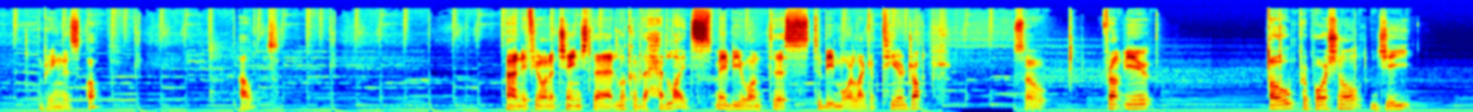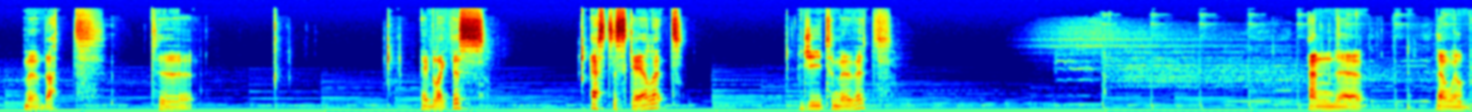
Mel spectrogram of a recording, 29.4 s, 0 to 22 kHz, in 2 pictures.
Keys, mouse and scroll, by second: 0.5 click, 1.7 click, 3.8 click, 4.2 middle click, 5.2 middle click, 5.7 shift+middle click, 5.8 shift+middle click, 6.0 2, 6.4 click, 7.1 middle click, 8.2 middle click, 8.9 2, 9.2 click, 10.4 KP_1, 12.4 o, 13.3 g, 16.5 middle click, 17.2 3, 17.5 click, 18.3 KP_1, 19.8-20.2 scroll up 2, 20.3 s, 22.3 g, 25.5 middle click, 26.0-26.8 scroll down 5, 27.1 middle click, 27.4 scroll up 2, 27.6 2, 28.0 middle click, 29.2 click.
